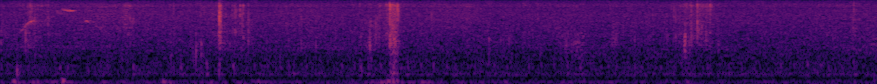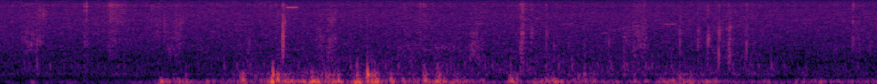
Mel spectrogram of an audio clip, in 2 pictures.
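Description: Low, irregular rumbling buffeting on the camera microphone, starting a little past the middle and lasting about two seconds, with a few faint clicks before it.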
